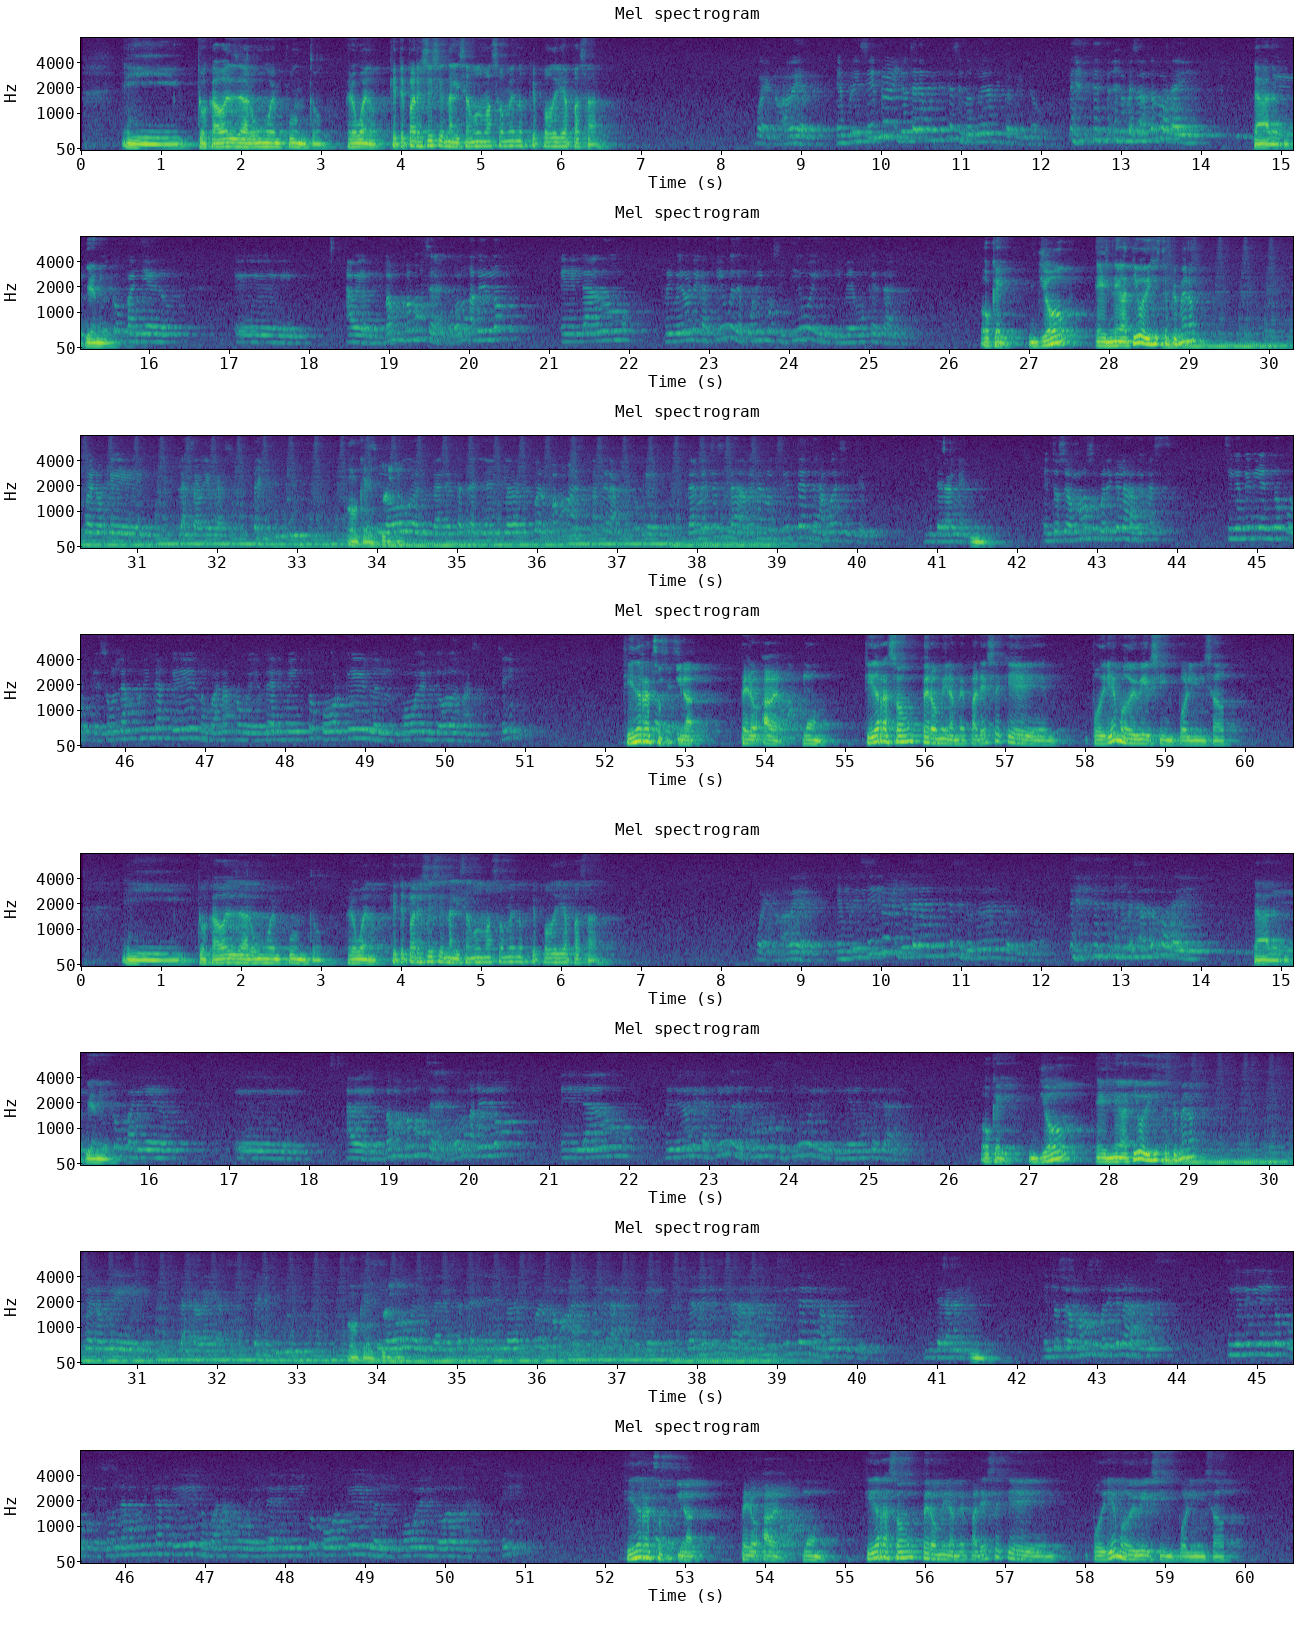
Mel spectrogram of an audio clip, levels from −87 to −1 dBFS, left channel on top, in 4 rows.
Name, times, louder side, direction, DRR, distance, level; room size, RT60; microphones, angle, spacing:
voice 1, 0.1-6.5 14.7-15.5 26.4-27.6 27.8-29.2 33.6-34.3 41.4-41.6 52.2-53.1 53.7-54.7 55.2-57.7 58.1-59.7, left 2 dB, 65° left, 9 dB, 1.1 m, -21 dB
voice 2, 8.4-9.2 9.4-12.0 12.3-14.0 14.9-16.3 17.0-17.8 18.5-20.5 21.1-22.0 22.4-25.4 30.3-32.2 32.4-33.0 33.8-37.6 37.9-40.1 40.8-41.5 42.3-43.8 44.6-50.4 50.7-50.9 52.4-53.0 54.2-54.4, left 2 dB, 45° left, 0 dB, 7.6 m, -37 dB
sound 1, 28.6-39.6, equal, 15° left, 5.2 m, -32 dB
29.0 x 19.0 x 7.7 m, 1.3 s
head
